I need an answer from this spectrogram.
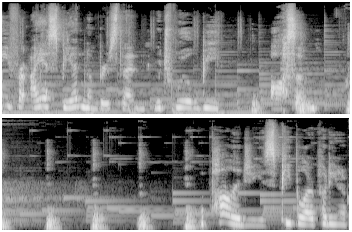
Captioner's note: hammer construction noises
